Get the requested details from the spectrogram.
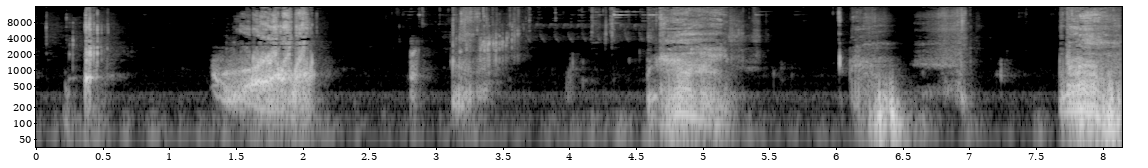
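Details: Adult gives short coughs then harsh, gurgling retching heaves; coughing with vomiting, then feels better.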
